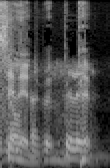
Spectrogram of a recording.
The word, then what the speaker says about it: psyllid: But I read recently therein that there is a predator of the Japanese knotweed in Japan, and I think you pronounce it, it's spelled with P-H-Y, but it's psyllid. Psyllid.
